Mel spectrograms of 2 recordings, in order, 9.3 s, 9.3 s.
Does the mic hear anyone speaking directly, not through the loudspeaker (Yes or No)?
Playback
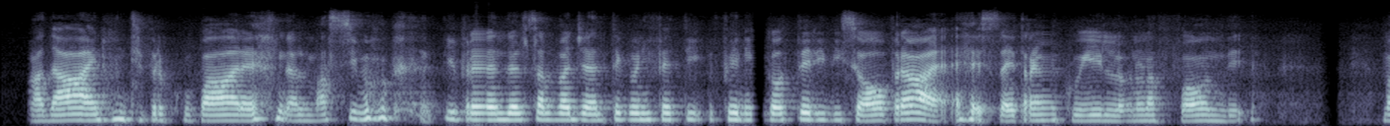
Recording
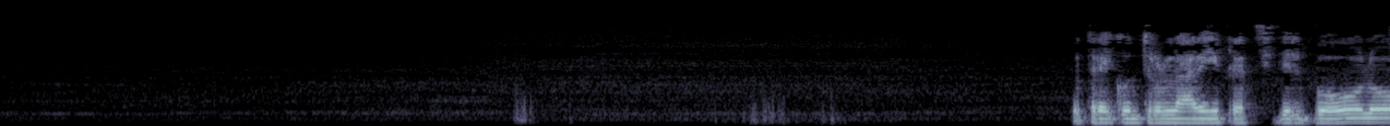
Yes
